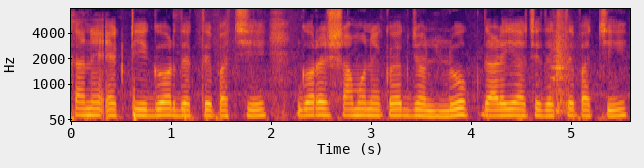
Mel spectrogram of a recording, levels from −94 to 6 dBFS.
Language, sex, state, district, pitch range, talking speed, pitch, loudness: Bengali, female, Assam, Hailakandi, 155-170 Hz, 140 wpm, 165 Hz, -14 LUFS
